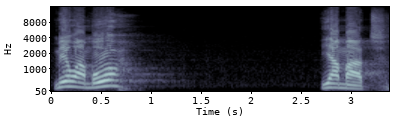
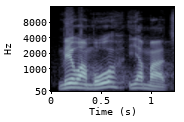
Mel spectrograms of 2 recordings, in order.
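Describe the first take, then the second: First: "Meu amor" proclaimed loud and rising, pause, then "e amado"; declared meaning, loud. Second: "Meu amor e amado" said together in one phrase, moderately loud; repeated meaning, steadier. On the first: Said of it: "é o significado desses nomes". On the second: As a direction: run "Meu amor e amado" straight through. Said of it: "se eu não me engano". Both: Shown as a demonstration.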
